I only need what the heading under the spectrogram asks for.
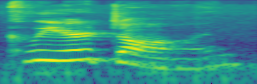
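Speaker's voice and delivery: plain reading voice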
